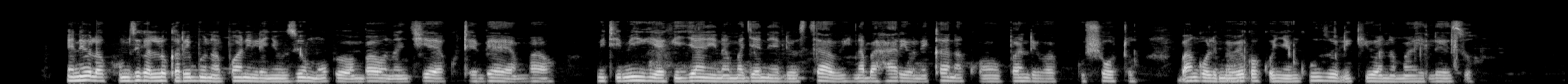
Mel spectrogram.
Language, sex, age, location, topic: Swahili, female, 36-49, Mombasa, government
